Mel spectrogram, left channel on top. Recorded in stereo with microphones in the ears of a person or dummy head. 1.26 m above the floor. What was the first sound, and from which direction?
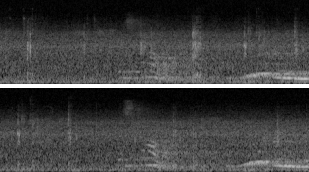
A woman speaking, 50° right (ahead or behind).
